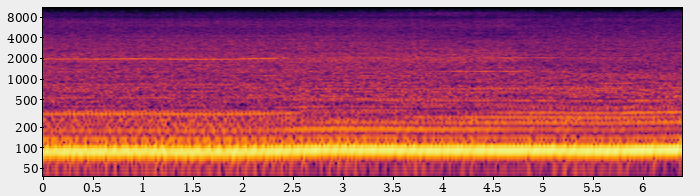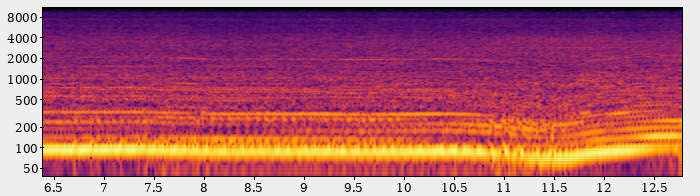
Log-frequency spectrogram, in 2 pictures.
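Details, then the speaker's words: New VW Beetle 1679cc single-port engine with Scat C25 cam and dual Empi ITC carbs during its 20-minute cam break-in. A strong, steady flat-four drone holds at fast idle, then revs dip and pick back up cleanly. The break-in went well and it ran healthy with no leaks. "So, success. Everything's good. So cam break-in went well, everything's good."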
